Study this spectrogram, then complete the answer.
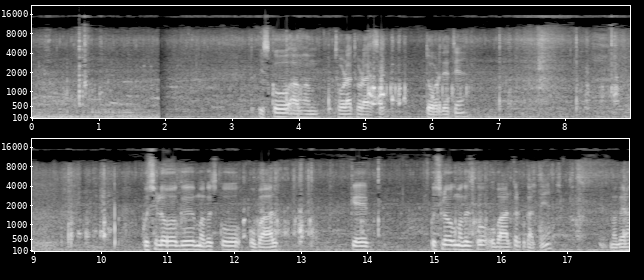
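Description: A metal spatula scrapes and taps against a metal pan.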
